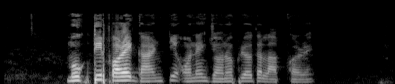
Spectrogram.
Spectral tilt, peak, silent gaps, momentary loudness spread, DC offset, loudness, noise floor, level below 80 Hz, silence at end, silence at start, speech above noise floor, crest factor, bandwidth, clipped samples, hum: -5.5 dB/octave; -2 dBFS; none; 22 LU; under 0.1%; -17 LUFS; -68 dBFS; -44 dBFS; 0.85 s; 0.65 s; 50 dB; 18 dB; 11.5 kHz; under 0.1%; none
